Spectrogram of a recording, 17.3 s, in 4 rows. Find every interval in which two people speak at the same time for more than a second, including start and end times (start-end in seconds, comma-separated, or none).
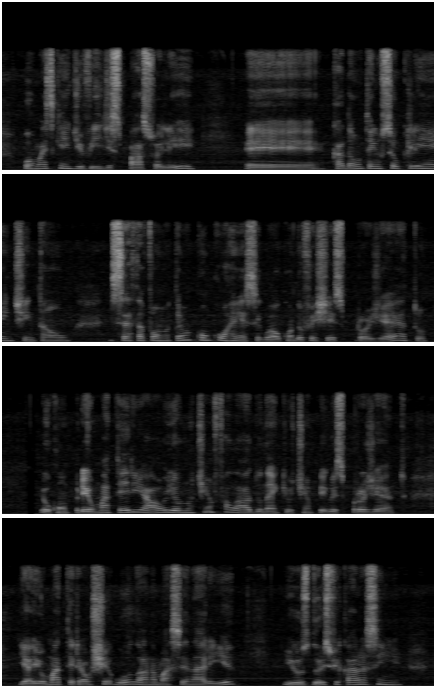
none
